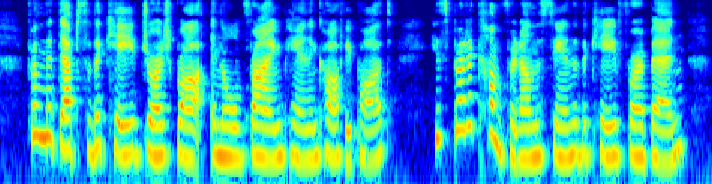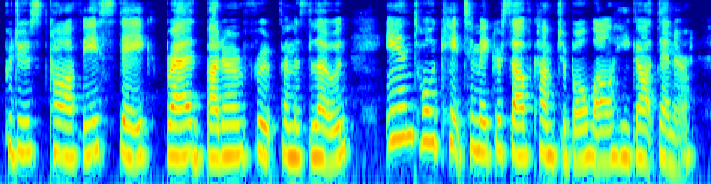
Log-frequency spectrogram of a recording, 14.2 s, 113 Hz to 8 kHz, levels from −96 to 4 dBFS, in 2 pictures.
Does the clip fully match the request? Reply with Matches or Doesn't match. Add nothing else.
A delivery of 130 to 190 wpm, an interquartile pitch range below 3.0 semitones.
Doesn't match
